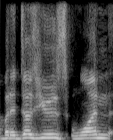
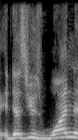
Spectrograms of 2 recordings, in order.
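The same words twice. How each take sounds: First: Slowing down with does leaned on; slow stress on does. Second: Said in the usual way. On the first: Shown as a demonstration. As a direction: draw it out and press the word does.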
